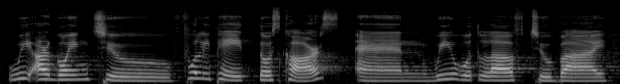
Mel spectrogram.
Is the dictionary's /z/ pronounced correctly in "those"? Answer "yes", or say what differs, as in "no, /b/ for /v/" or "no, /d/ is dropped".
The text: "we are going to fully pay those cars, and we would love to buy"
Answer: no, /s/ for /z/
